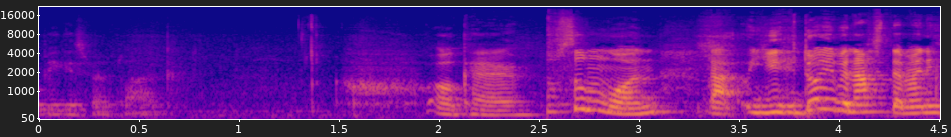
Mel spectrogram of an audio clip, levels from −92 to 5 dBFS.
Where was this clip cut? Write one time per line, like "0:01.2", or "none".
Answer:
0:02.6

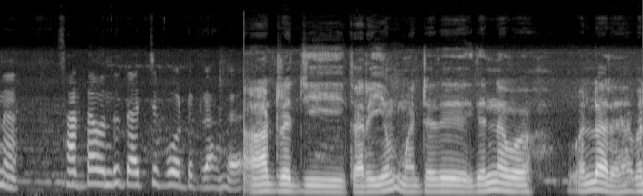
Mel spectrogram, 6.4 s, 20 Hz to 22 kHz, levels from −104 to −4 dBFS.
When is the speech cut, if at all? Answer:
0:02.5

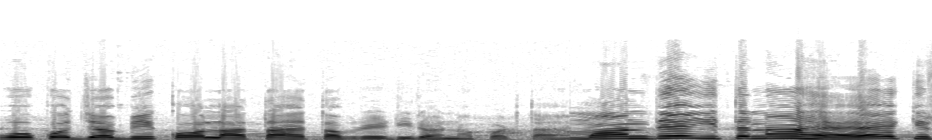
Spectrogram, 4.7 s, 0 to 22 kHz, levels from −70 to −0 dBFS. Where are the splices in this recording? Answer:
0:02.8

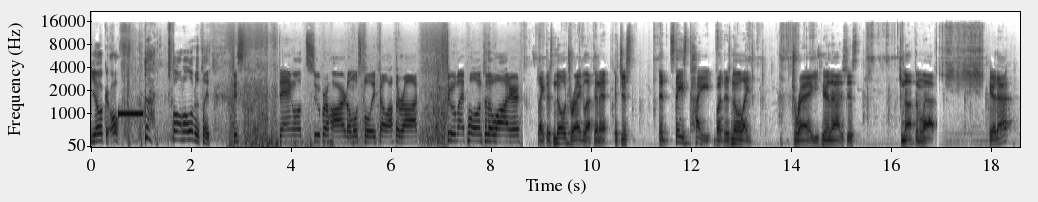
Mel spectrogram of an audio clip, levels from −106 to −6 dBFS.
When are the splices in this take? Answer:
0:08.7
0:17.0

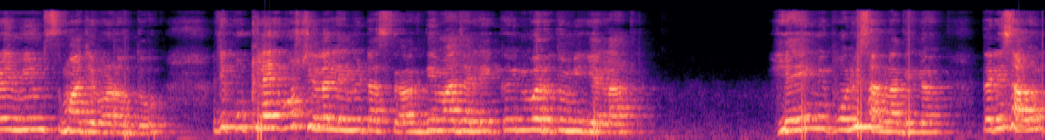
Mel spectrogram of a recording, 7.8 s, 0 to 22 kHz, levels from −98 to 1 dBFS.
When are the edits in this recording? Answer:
none

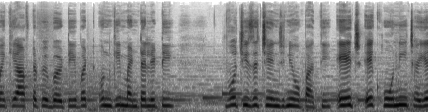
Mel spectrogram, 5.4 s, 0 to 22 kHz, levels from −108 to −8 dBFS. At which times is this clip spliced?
0:04.1

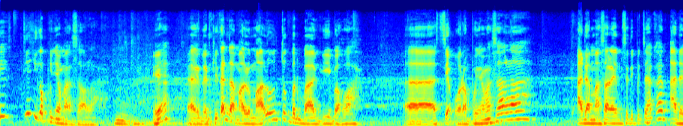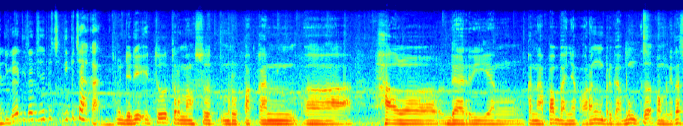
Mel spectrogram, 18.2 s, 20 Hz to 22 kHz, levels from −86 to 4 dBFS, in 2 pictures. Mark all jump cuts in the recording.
none

